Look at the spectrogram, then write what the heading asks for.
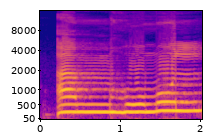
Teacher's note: Am am ada hukum izhar syafawi. Karena mim sukun tidak menghadapi mim ataupun huruf ba, maka mim sukun dibaca izhar atau jelas.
